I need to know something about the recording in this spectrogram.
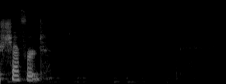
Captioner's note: speaking French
